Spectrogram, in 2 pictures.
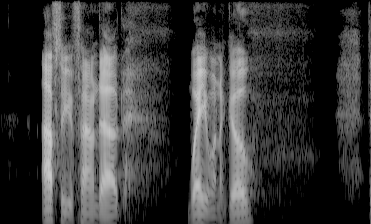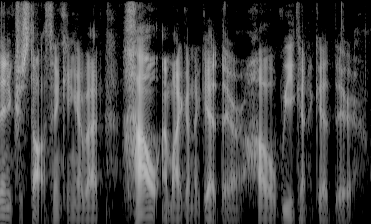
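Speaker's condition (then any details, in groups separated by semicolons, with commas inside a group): No condition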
